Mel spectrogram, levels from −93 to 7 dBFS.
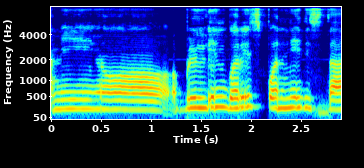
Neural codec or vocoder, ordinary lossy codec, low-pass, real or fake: codec, 16 kHz, 8 kbps, FunCodec, trained on LibriTTS, 25 frames a second; none; none; fake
